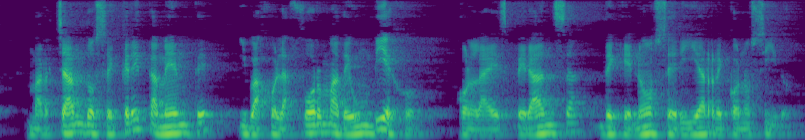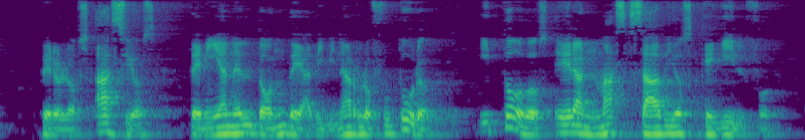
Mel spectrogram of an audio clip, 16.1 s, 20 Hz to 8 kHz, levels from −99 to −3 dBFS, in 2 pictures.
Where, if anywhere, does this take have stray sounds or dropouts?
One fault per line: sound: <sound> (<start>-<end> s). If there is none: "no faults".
no faults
